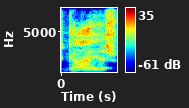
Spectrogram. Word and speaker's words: Gaius: jurors all right now the way you want to pronounce this is gaius was one of them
